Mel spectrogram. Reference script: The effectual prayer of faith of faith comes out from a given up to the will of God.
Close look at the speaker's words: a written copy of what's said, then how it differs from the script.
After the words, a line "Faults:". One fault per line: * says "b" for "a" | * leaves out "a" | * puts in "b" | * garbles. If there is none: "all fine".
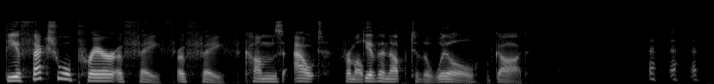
The effectual prayer of faith of faith comes out from a given up to the will of God.
Faults:
all fine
